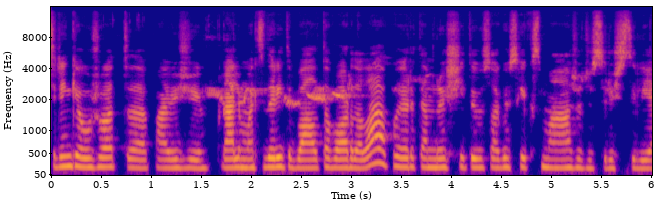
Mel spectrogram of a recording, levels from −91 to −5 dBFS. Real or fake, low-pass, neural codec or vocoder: real; 14.4 kHz; none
